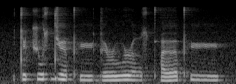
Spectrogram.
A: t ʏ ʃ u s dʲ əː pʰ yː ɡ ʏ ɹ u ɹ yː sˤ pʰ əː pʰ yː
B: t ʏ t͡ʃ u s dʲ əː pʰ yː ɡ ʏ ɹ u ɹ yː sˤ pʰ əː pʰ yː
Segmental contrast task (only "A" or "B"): B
